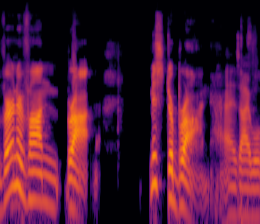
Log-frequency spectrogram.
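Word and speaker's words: Wernher von Braun: a little bit and how German you pronounce your W's like a V, like Verer. And then I'm pretty sure uh they pronounced their V's like a F like a mixture of V's and Fs. So hopefully I'm pronouncing Verer von Braun, Mr.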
